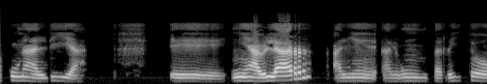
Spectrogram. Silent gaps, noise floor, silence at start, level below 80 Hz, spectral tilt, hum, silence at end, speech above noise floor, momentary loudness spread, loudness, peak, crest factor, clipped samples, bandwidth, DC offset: none; -40 dBFS; 0.1 s; -70 dBFS; -4 dB/octave; none; 0 s; 23 dB; 15 LU; -17 LUFS; 0 dBFS; 18 dB; under 0.1%; 11 kHz; under 0.1%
